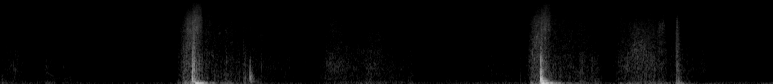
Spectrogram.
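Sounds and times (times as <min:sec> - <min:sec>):
clothes hitting wall: 0:01.8 - 0:02.6, 0:05.3 - 0:05.8.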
